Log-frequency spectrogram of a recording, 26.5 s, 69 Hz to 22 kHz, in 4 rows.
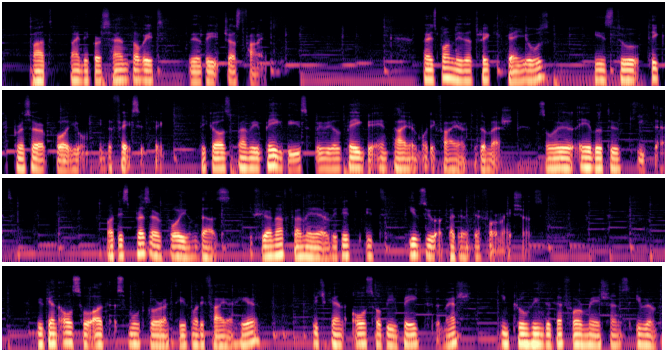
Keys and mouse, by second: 0.7-4.2 drag, 5.2 click, 5.2 middle click, 5.5 click, 5.6 click, 5.6 middle click, 8.7 click, 22.3 click, 25.3 click.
